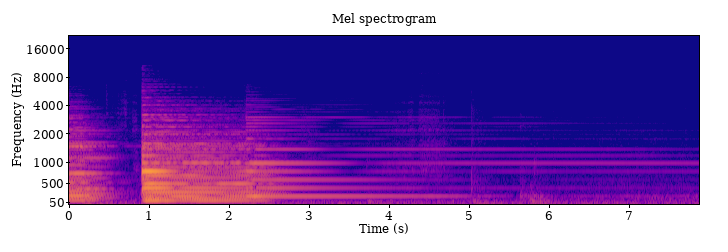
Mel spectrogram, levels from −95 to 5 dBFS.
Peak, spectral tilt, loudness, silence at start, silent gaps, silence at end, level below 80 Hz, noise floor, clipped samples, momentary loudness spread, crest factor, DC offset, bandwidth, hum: -12 dBFS; -9 dB/octave; -29 LUFS; 0 s; none; 1.95 s; -60 dBFS; -60 dBFS; under 0.1%; 27 LU; 22 dB; under 0.1%; 6.6 kHz; none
